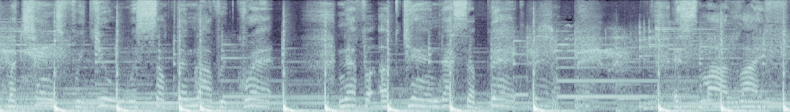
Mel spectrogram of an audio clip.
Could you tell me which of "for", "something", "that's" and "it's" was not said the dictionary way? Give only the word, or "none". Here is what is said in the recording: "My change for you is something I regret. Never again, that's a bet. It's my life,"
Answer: none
